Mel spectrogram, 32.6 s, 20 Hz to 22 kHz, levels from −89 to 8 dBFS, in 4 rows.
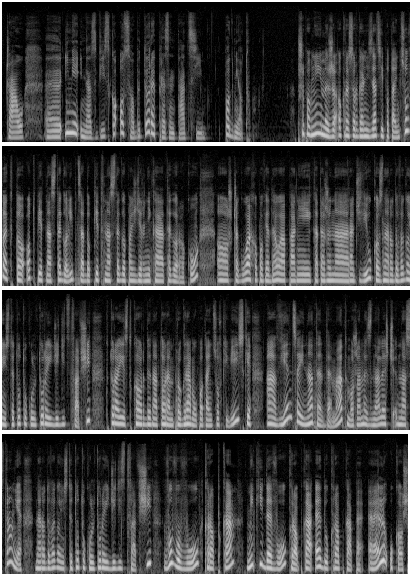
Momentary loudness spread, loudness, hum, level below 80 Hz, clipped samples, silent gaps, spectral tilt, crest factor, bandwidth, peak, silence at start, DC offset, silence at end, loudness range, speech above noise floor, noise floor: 9 LU; -20 LUFS; none; -52 dBFS; under 0.1%; none; -6 dB/octave; 20 dB; 16.5 kHz; 0 dBFS; 0.1 s; under 0.1%; 0 s; 5 LU; 44 dB; -63 dBFS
